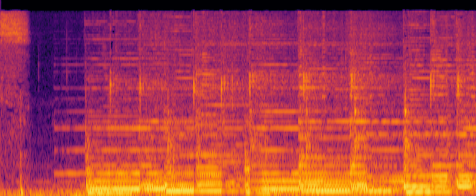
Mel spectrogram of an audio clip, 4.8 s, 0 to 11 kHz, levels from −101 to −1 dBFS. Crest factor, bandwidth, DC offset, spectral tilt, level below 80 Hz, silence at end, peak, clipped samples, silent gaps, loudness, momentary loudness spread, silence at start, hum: 10 dB; 9.4 kHz; under 0.1%; -6.5 dB/octave; -24 dBFS; 0 s; -6 dBFS; under 0.1%; none; -16 LUFS; 11 LU; 0 s; none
